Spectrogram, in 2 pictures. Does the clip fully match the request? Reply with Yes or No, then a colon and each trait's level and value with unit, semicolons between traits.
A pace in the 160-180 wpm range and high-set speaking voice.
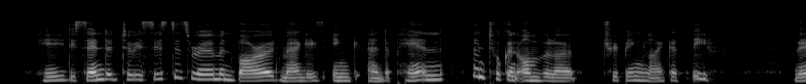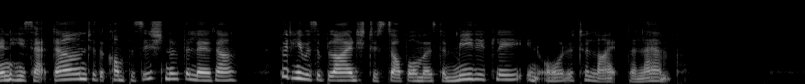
Yes: average, 170 wpm; high, 195 Hz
